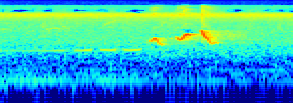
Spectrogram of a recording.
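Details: In a bamboo grove, a Japanese bush warbler gives a low, drawn-out whistle held for nearly a second, then a rising slur and two loud, ringing, falling notes ending the phrase; quiet steady ambient hiss behind.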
